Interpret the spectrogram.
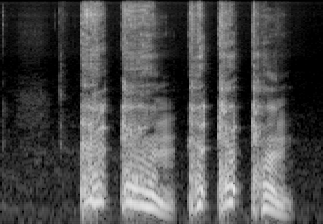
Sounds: Cough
